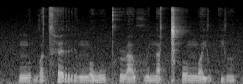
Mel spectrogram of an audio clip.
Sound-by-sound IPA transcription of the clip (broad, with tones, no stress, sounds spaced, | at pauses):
ŋʷ i˧ ɡʷ a˧ t͡sʰ ɛ˦ r i˨ ŋʷ ʌ˧ w u˦ kʰ ɹ a˨ xʷ i˧ n a˨ ǀʰ o˦ ŋʷ a˨ j u˧ k j ɯ˦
